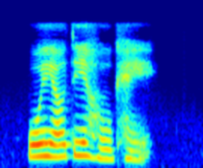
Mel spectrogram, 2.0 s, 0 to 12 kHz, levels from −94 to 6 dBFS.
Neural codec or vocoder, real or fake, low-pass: codec, 16 kHz, 2 kbps, X-Codec, HuBERT features, trained on balanced general audio; fake; 7.2 kHz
